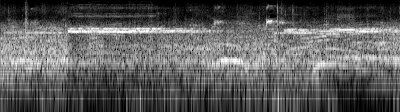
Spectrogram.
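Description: A volleyball is struck with a hollow thump.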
